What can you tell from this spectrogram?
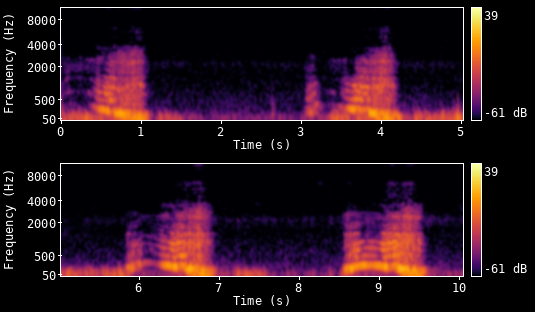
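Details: Lioness roaring to send a message: four deep, groaning roars about every two and a half seconds, each a low surging moan with rough harmonics, quiet pauses between, no other sounds.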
